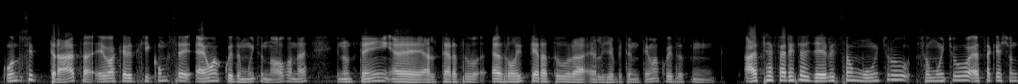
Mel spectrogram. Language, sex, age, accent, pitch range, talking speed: Portuguese, male, 20-39, Brazilian, 125-155 Hz, 200 wpm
